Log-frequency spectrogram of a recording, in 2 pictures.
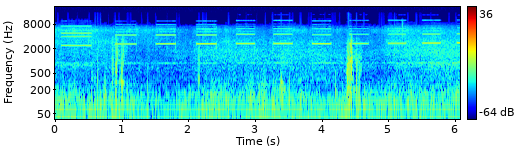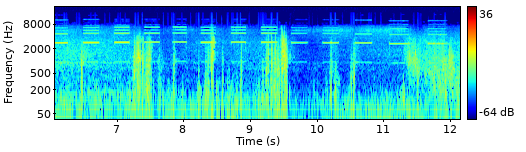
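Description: Paragliding variometer beeping in short, evenly spaced tones, about two a second, rising slowly in pitch and quickening until a little past the middle, then easing down: the climb tone, the sign of the wing rising in lift. Wind rushes and gusts over the microphone underneath.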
